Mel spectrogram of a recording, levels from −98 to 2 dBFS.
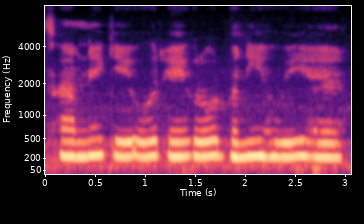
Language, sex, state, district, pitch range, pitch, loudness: Hindi, female, Uttar Pradesh, Lucknow, 220-230 Hz, 225 Hz, -10 LUFS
